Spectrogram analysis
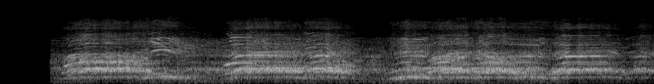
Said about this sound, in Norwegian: Vi vil ødelegge morderstaten, ropte hundrevis av demonstranter som hadde tatt til gatene i Istanbul i går kveld.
